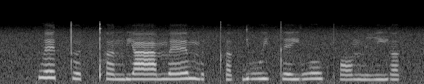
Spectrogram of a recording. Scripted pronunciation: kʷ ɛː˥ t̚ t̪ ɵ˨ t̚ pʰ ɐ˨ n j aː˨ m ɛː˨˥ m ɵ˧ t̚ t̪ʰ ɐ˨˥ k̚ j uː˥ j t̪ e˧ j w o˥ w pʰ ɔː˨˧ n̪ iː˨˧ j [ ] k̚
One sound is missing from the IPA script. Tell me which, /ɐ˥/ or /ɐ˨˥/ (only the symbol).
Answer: ɐ˥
